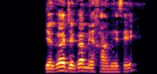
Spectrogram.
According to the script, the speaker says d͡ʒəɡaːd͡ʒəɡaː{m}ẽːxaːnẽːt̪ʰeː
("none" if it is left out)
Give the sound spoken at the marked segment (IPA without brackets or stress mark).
m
